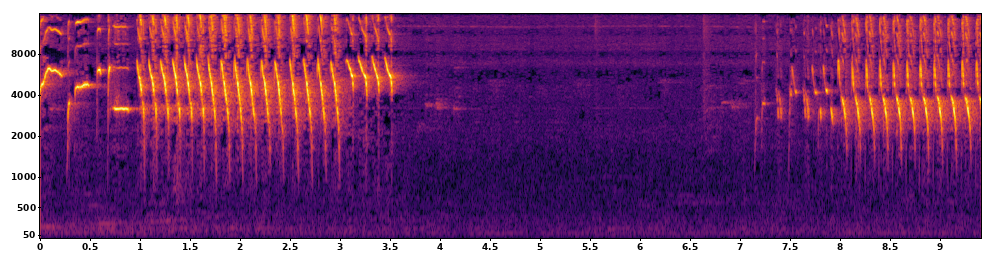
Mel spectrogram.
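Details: Young caged canary starting to sing, a rapid high trill lasting a few seconds, then several seconds of near silence before the trill resumes.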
